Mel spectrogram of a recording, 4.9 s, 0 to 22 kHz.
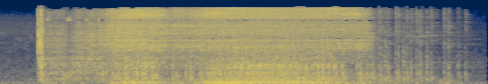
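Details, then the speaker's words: Junkyard 1989 GMC Sierra C1500 350 small-block V8, first start on poured-in gas: fires and runs briefly with a loud rushing, hissing fan roar over the engine before dying; fan sounds unhappy, cause unknown. "that fan is not happy"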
